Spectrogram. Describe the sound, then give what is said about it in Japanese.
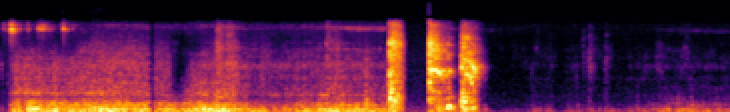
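A train passes with a loud, steady rumbling roar for several seconds, then a few sharp bursts of noise break through before everything falls quiet. “い、今電車が通りました。”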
